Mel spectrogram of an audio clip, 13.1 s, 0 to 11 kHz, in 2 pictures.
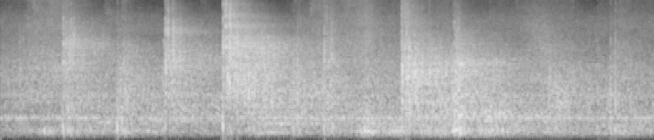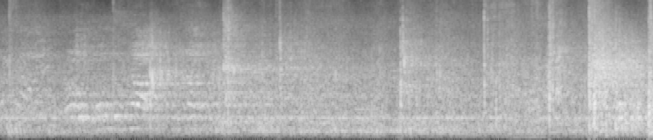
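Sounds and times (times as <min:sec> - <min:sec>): skate blades scraping ice: 0:00.0 - 0:01.2, 0:08.2 - 0:13.0.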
